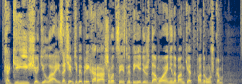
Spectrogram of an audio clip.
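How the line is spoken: Nearly shouting. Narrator (Russian): Ллойд почти кричал

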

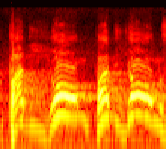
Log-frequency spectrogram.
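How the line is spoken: Woman shouting. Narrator (Russian): закричала воспитательница

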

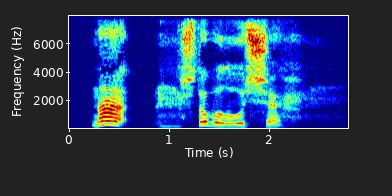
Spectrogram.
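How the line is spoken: Sighing. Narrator (Russian): вздохнул он

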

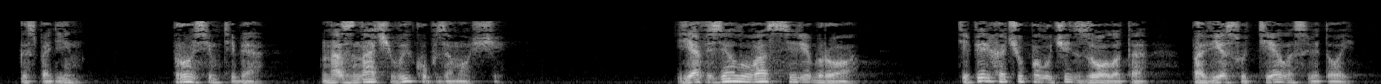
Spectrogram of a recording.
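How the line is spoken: Plain. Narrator (Russian): ответил эмир

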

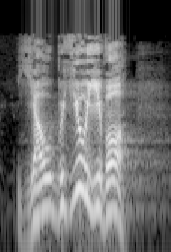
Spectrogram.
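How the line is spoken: Shouting. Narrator (Russian): закричал Исав

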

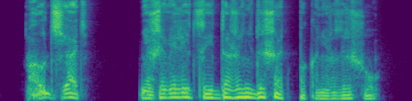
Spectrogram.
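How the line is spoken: Furious whisper. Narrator (Russian): яростным шепотом ответил я

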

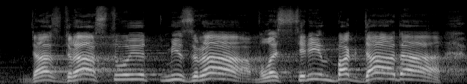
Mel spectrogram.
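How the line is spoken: Loud group shouting. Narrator (Russian): громко выкрикивали его приближенные

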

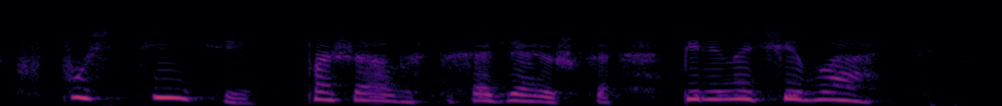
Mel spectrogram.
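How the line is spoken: Small bird's plaintive voice. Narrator (Russian): маленькая береговушка просит жалобным голоском

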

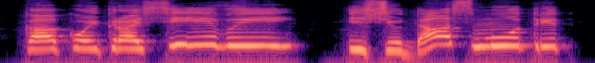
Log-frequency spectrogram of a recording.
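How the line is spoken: Sudden drawl, female traveler. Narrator (Russian): Вдруг протянула моя случайная попутчица

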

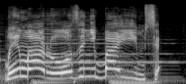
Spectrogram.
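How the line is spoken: Squeaky chorus. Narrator (Russian): Пингвины пропищали

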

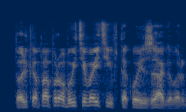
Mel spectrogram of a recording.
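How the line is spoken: Menacing. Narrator (Russian): грозно отвечал

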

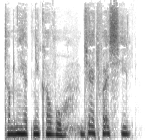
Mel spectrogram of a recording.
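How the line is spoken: Trembling, unsure. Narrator (Russian): дрожащим голосом сказала Настя, пытаясь и себя убедить в этом

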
